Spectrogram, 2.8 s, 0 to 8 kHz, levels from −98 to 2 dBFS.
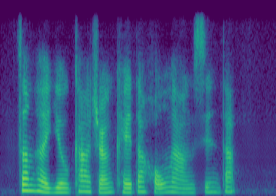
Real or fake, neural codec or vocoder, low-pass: fake; codec, 24 kHz, 0.5 kbps, DualCodec; 7.2 kHz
